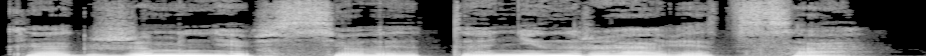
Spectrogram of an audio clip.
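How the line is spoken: Miserable groan. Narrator (Russian): тоскливо простонал Дориан

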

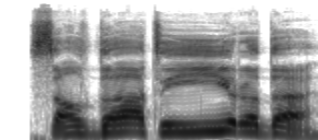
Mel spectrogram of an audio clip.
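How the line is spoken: Shout. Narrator (Russian): закричал один из членов секты

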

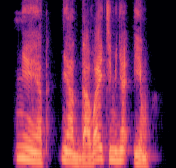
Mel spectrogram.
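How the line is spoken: Frightened shriek. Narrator (Russian): взвизгнул маг, наконец заметив вампиров

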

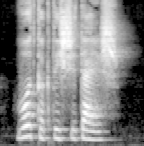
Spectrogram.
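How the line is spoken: Quiet. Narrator (Russian): тихо говорит Катрин

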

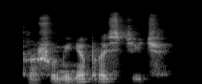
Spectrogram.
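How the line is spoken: Barely audible whisper. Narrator (Russian): прошептал чуть слышно Николс

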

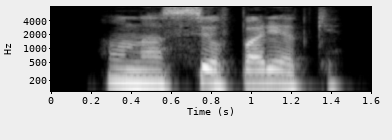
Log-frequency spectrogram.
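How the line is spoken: Displeased grumble. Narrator (Russian): недовольно пробурчала Ада

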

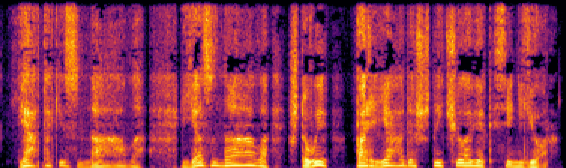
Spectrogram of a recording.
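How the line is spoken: Tearful old woman whispering. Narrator (Russian): Старуха, утирая обильные слезы, она шептала

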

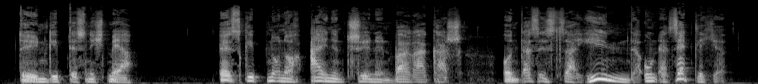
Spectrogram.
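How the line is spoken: Guard grunting. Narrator (German): grunzte der Wächter

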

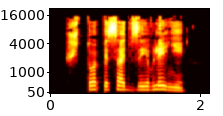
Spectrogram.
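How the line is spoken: Irritated question. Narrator (Russian): раздраженно спросил папа

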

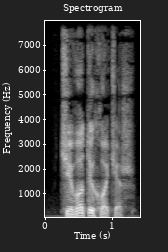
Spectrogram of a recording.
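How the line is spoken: Gruff, masking doubt. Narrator (Russian): грубо спросил он, изо всех сил стараясь скрыть свои сомнения

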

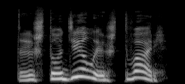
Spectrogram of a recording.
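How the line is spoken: Roaring. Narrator (Russian): взревел

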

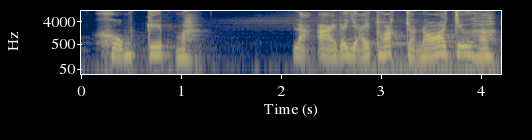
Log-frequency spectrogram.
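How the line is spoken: Angry whisper through teeth. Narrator (Vietnamese): ánh mắt của người đó hằn lên vẻ tức giận, nghiến răng thì thầm trong cổ họng

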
